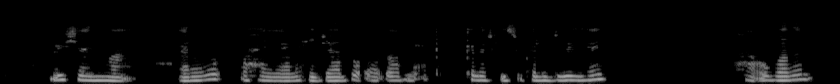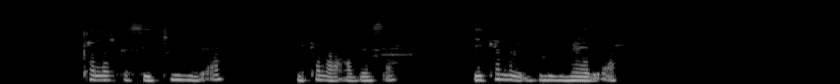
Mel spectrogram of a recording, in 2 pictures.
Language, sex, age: Somali, female, 25-35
